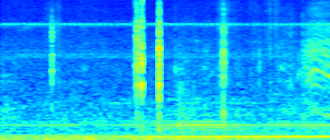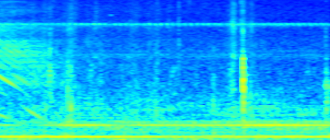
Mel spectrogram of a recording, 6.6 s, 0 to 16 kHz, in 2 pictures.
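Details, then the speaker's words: Freshly rebuilt Irvine model glow engine (14x6 prop, 10%/5% nitro fuel) being cranked with a starter. A low drone with a few sharp knocks, never firing. Excess oil after the rebuild means it needs priming, and the owner wonders about the Chinese glow plug. "After a rebuild, when there's a bunch of oil in the engine, it really needs a good prime."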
